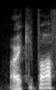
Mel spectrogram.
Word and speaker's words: Arkhipov: Arupov, I hope I pronounced your last name properly.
